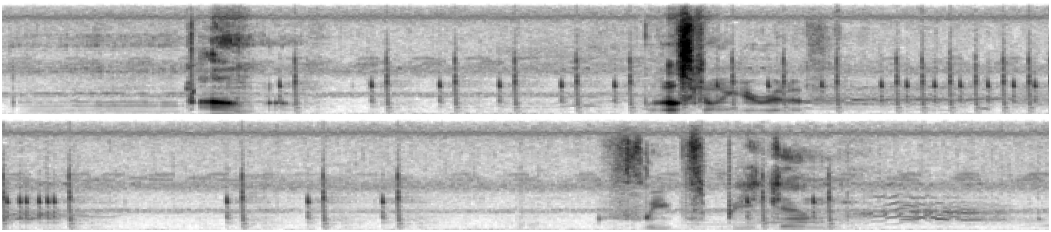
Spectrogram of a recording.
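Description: Short soft menu clicks and chimes sound now and then.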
